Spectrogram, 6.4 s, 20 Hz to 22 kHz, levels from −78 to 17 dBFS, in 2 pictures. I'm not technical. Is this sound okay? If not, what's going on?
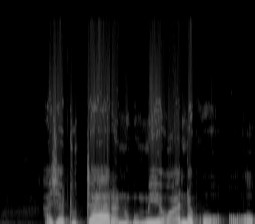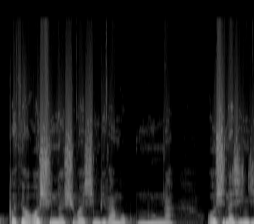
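No. Bluetooth LC3 compression affects the whole clip, start to finish. The speech has a breathy, grainy edge, likely from a wireless link squeezing the sound hard: it handles audio in 10 ms slices, throws away much of the high end, and fills the gap with noise.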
